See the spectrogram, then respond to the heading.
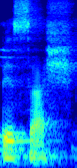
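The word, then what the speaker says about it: פסח: Se escreve Pessach, mas se fala Pessa.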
